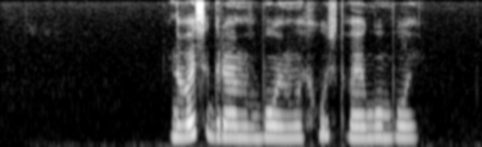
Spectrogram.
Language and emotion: Russian, neutral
